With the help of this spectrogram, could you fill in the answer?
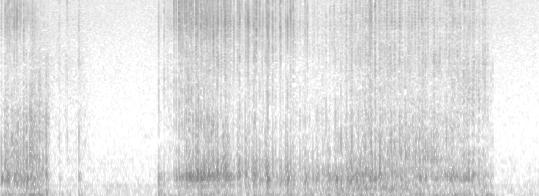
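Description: Long nails scratch the sides and top of an upright gold rhinestone-studded evening clutch bag. A short burst of dense, low, rumbling scratching fades to quiet, then a steady, gritty scrape runs for about two and a half seconds before dropping away.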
